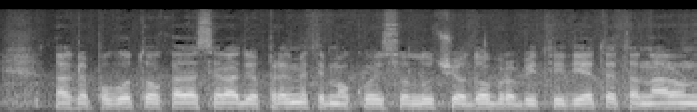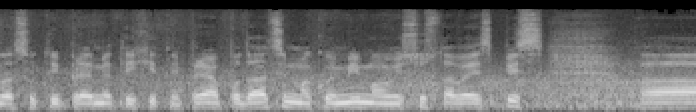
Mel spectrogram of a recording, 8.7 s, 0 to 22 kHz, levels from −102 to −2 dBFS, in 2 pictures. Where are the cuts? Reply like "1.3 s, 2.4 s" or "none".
none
